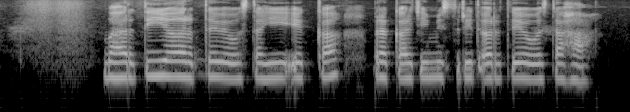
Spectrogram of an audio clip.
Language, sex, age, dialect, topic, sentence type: Marathi, female, 25-30, Southern Konkan, banking, statement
